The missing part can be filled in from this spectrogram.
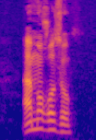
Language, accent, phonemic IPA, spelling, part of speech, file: French, France, /a.mɔ.ʁo.zo/, amoroso, adverb, LL-Q150 (fra)-amoroso.wav
- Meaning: in a tender, loving style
